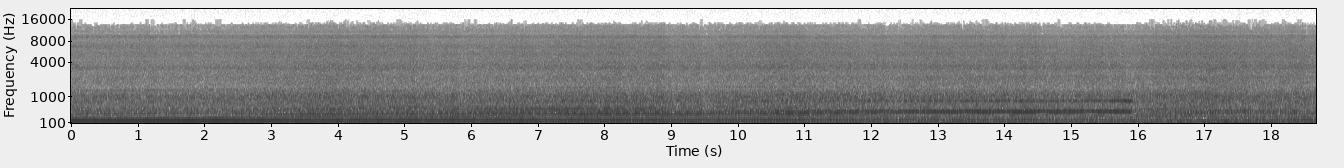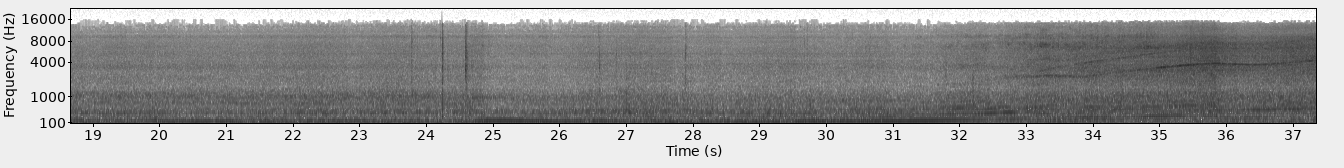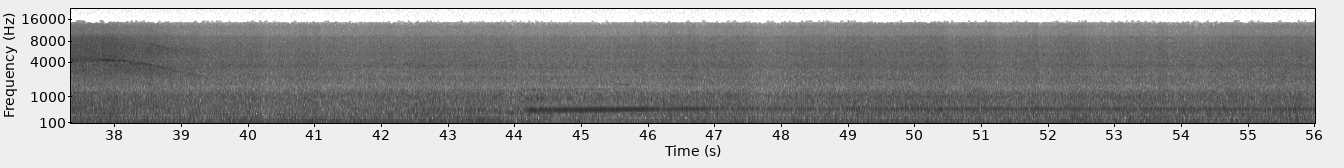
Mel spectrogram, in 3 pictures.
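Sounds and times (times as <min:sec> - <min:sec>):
turbocharged car engine: 0:00.0 - 0:56.0
faint rising whistle: 0:31.0 - 0:39.5, 0:44.0 - 0:47.8.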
